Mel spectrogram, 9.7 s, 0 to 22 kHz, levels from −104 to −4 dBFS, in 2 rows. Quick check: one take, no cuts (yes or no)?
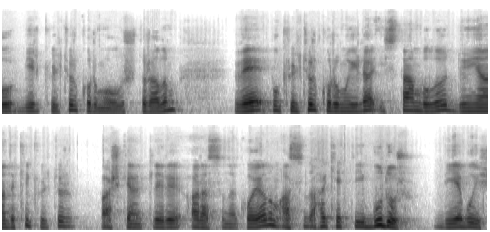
yes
